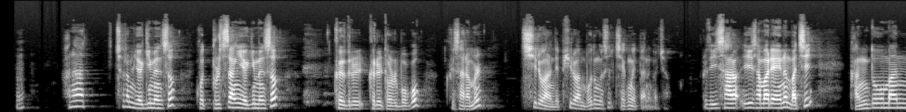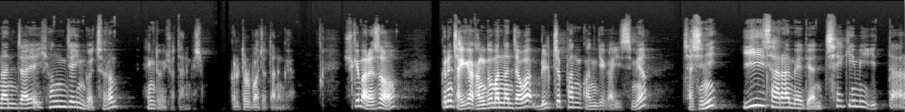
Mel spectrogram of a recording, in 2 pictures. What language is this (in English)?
Korean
